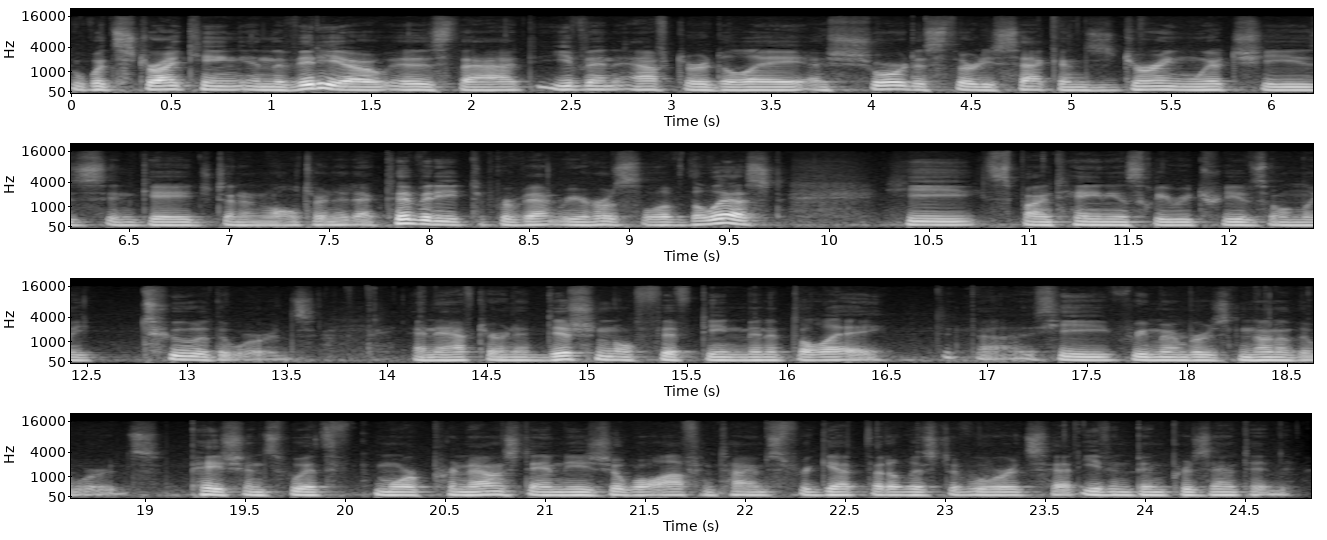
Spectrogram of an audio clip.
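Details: Adult male narrator; normal speech.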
